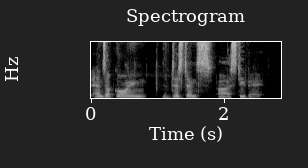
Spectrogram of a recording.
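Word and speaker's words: Stipe: how you say his name steeped a Miocic steep a okay steep a versus Francis and the up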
